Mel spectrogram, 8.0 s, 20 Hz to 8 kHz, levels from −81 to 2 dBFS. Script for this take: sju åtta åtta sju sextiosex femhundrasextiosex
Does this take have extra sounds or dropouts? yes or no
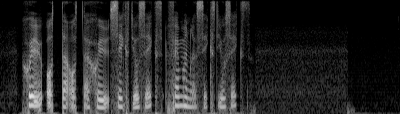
no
